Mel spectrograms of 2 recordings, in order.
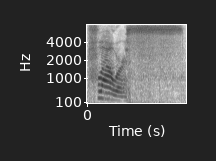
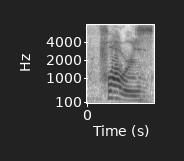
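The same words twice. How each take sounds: First: The word ends in a strong S. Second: The word ends in a strong Z. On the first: "It doesn't have a strong S. ... That's not correct" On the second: "it also doesn't have a strong Z"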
